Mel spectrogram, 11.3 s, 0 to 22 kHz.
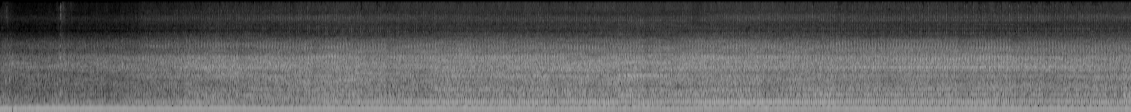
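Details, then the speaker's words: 2015 Chevrolet Equinox 2.4L with a fuel pressure regulator code, after timing chain repair. The idle is steady and smooth with a low hum and light valve-train ticking, much quieter and smoother than before, with no check engine light. "lot quieter, a lot smoother. Everything hit together."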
